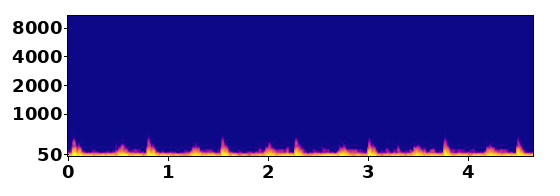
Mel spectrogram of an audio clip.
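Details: Nearly unedited real heartbeat of a person whose heart tends to run fast, breathing slowly to keep it calm. Steady, regular paired thumps at about 78 bpm: normal heart sounds at the upper-normal resting rate.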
